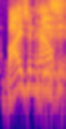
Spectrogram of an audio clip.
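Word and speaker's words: Bezuidenhout: with the guy's last name but buys it bison house i think that's how you say it never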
